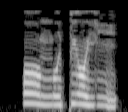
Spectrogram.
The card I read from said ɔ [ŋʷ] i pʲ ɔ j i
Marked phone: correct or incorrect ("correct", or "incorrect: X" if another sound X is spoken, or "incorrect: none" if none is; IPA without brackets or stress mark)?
correct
